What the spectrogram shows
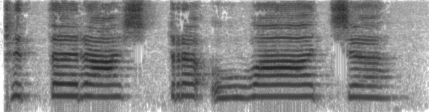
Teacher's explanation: Va is long, cha is short.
